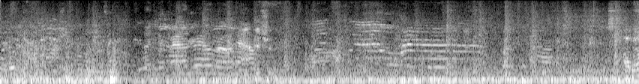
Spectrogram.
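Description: A passenger train rolls along past farmland near Lahaska, Pennsylvania, giving a steady low rumble with rhythmic clacks. A nearby voice talks over the noise throughout.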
